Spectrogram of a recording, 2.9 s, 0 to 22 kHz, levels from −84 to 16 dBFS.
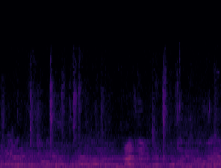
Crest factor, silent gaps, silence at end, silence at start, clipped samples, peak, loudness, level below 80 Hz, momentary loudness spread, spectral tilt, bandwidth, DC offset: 18 dB; none; 0 s; 0 s; under 0.1%; -36 dBFS; -53 LUFS; under -90 dBFS; 4 LU; -2 dB/octave; 16 kHz; under 0.1%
